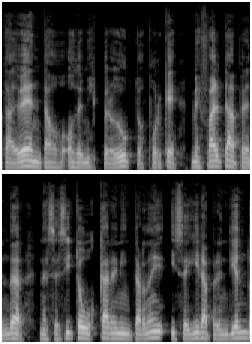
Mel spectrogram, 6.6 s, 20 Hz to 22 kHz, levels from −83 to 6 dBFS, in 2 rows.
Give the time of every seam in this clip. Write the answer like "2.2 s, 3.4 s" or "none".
none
